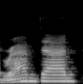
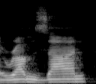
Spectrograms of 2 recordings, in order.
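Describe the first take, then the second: First: It sounds like ramen with a plain d. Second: The middle consonant is a z sound. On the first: "like ramen noodles" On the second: "calls it Ramzan with a Z"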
